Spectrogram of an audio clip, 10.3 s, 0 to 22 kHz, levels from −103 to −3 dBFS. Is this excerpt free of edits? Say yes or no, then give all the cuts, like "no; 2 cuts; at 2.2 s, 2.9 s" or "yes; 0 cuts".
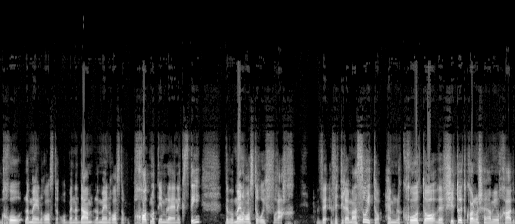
no; 1 cut; at 7.6 s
